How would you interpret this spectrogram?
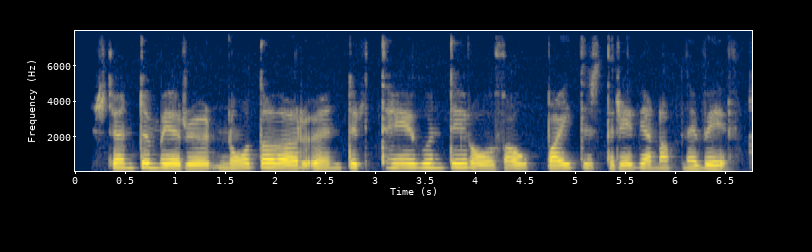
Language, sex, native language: Icelandic, male, Icelandic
